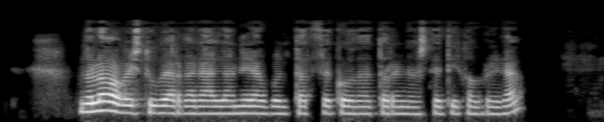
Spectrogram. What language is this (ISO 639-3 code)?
eus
